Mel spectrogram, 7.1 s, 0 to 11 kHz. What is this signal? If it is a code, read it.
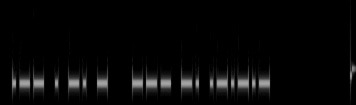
Morse code, heard as a keyed tone, about 17 wpm, 700 Hz. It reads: WENT ON.
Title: Sentences from Top 1000 Words - Review Part 3 - 17wpm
